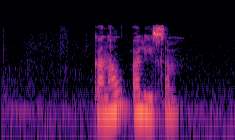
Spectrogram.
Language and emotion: Russian, neutral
